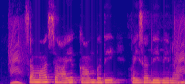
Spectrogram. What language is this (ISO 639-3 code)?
bho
